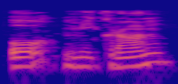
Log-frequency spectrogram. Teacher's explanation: há uma tendência vejam bem de pronunciar o omicron como fechado o micron e as vogais longas serão abertas então por exemplo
